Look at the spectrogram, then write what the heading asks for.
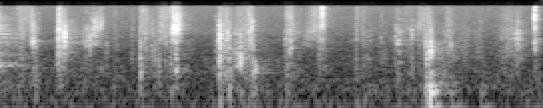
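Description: Ascended Masters oracle cards are shuffled by hand, giving quick papery riffles and soft slaps in an uneven run of bursts, close and fairly loud, with no talking.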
